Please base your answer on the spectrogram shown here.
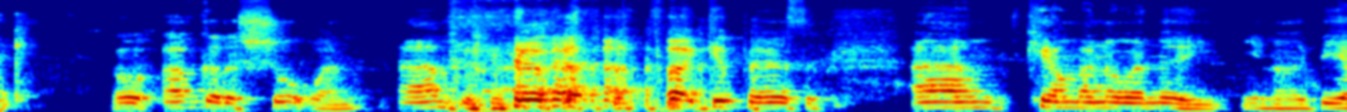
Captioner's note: laughter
